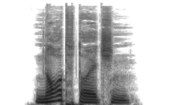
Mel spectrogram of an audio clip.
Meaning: inflection of norddeutsch: 1. strong genitive masculine/neuter singular 2. weak/mixed genitive/dative all-gender singular 3. strong/weak/mixed accusative masculine singular 4. strong dative plural
- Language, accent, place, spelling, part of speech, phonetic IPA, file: German, Germany, Berlin, norddeutschen, adjective, [ˈnɔʁtˌdɔɪ̯t͡ʃn̩], De-norddeutschen.ogg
